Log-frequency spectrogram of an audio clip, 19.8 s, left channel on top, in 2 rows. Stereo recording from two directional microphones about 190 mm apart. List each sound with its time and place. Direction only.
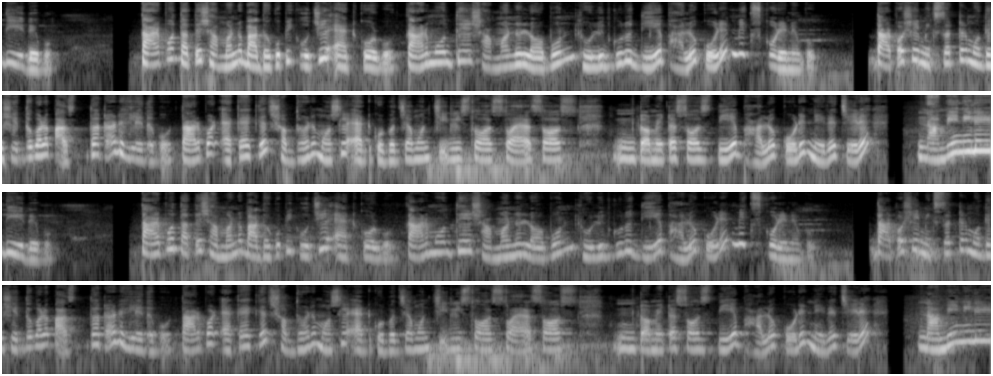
0.0 s a sound: 20° left (ahead or behind)
1.4 s speech: 30° left (ahead or behind)
19.0 s a woman's voice: 45° left (ahead or behind)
